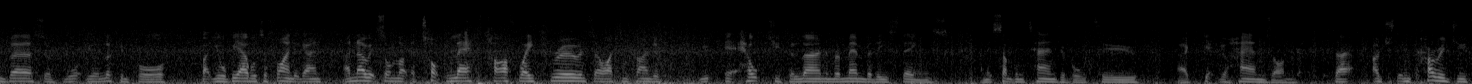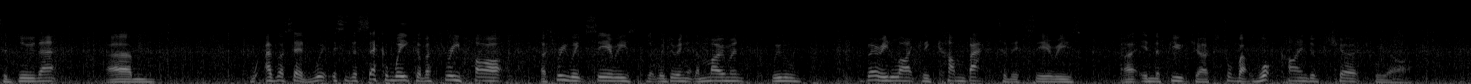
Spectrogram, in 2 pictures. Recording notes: We apologise for the poor audio quality of this recording. This was due to technical issues.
